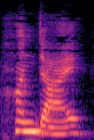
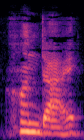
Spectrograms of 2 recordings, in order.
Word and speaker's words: Hyundai: But in the US, we say Hyundai for this brand. Hyundai.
